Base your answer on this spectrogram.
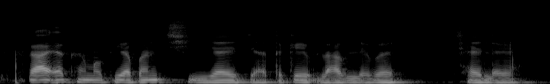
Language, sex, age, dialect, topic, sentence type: Maithili, male, 18-24, Bajjika, banking, statement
